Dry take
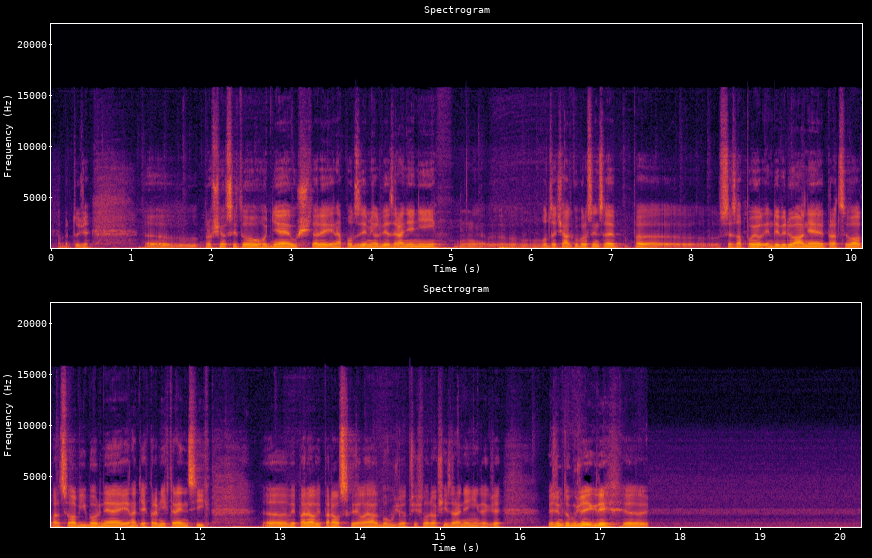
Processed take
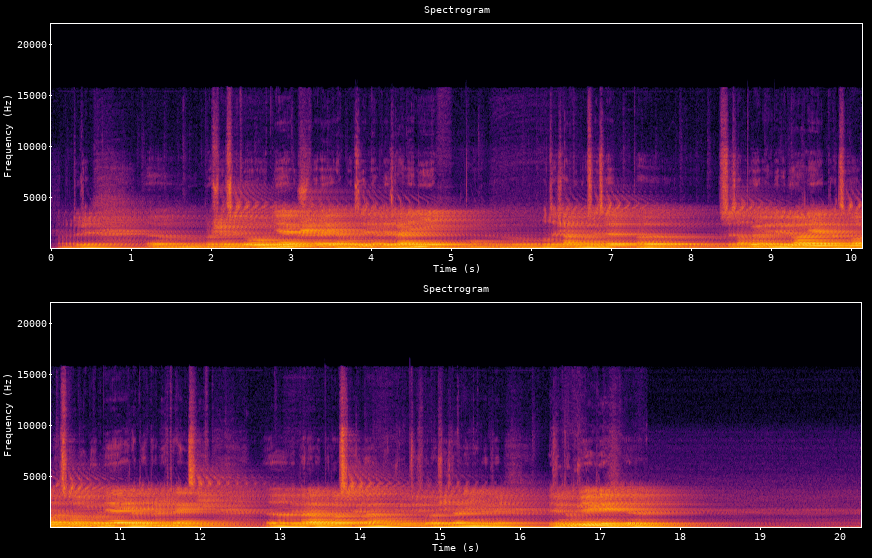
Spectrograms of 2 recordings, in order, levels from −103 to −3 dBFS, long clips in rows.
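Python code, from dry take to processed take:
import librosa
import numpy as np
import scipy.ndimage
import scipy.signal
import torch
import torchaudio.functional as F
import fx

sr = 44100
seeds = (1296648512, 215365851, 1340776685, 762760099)

y = fx.rev_spring(x, sr, rt60_s=2.2, pass_ms=(46,), chirp_ms=70, drr_db=-8.0)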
